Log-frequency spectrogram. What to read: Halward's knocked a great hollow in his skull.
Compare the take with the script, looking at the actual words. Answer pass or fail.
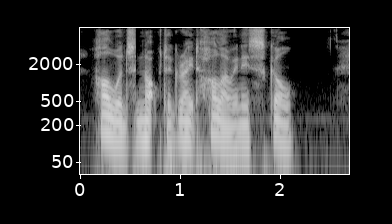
pass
